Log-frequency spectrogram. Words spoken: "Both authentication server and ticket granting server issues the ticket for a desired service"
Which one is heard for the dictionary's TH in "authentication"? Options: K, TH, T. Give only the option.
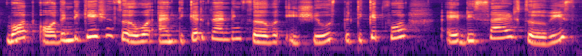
T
